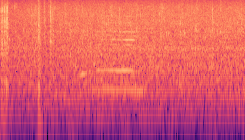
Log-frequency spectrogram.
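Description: Creek water running, a steady rush, with a couple of light clicks in the first half-second.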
